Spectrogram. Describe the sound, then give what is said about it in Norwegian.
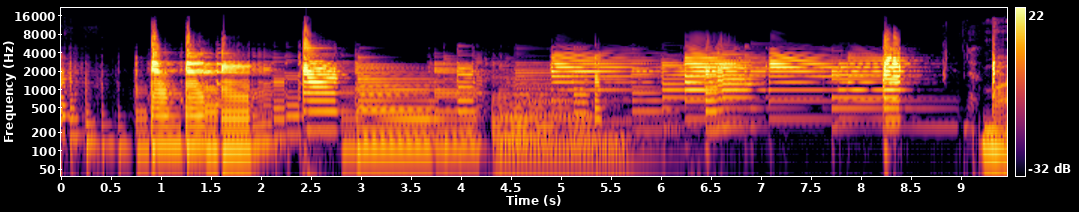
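Short instrument notes and chords ring out with a room reverb effect, each tail lingering and overlapping the next, giving the spacious, open sound of a large studio room. “Høres ut som et Et litt sånn Et studio. Et stort rom.”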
